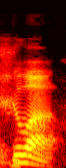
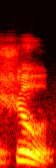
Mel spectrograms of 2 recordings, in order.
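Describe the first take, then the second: First: The word ends with an added final vowel sound. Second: The word ends on the consonant, no final vowel. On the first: The speaker calls it wrong. "we don't say Shiva" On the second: The speaker calls it right. "we say Shiv"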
